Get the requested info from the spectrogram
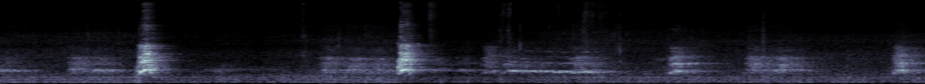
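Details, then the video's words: A dog gives scattered, fairly quiet yelping barks and short whines spaced a second or two apart. Two sharper, louder yelps stand out against a steady low background hum. "DOGS Natural sounds natural dog sound"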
